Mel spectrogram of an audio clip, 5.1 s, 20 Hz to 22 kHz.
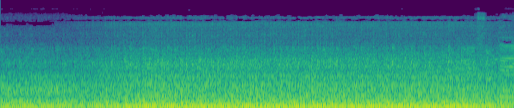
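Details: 1987 GMC General converted RV, diesel idling after the front drive axle air brake relay was replaced. Even, steady rumble with a regular beat and no audible air leak after 3–4 minutes; air pressure builds quickly.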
